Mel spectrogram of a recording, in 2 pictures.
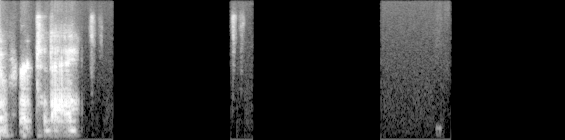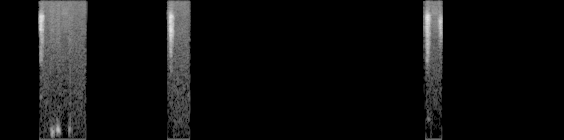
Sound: silence

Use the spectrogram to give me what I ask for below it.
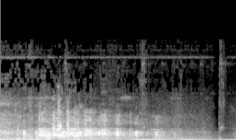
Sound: laughing

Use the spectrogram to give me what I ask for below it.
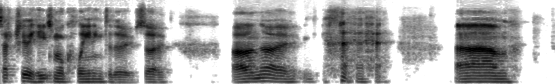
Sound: chuckling

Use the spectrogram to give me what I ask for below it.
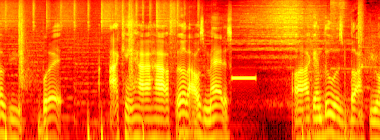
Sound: beep

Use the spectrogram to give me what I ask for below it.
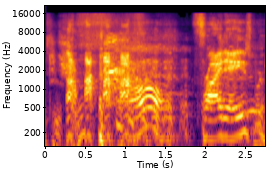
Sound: laughs

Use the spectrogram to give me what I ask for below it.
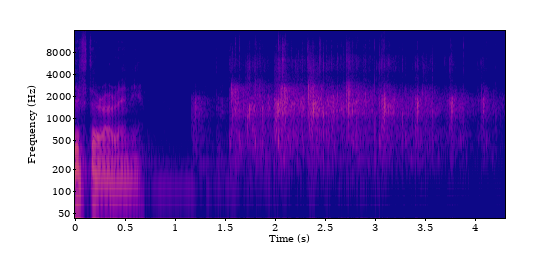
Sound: applause

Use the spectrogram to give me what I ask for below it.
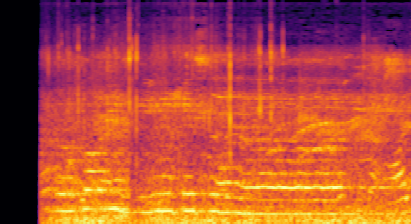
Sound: recitation in background

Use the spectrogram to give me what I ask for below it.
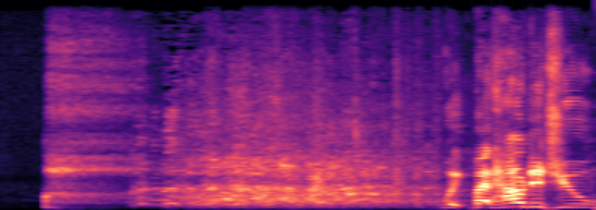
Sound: sighs

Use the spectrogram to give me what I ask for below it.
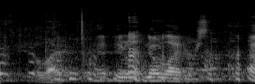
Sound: laughter

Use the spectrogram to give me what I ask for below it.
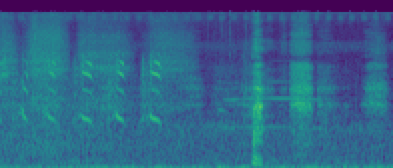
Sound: bird cawing

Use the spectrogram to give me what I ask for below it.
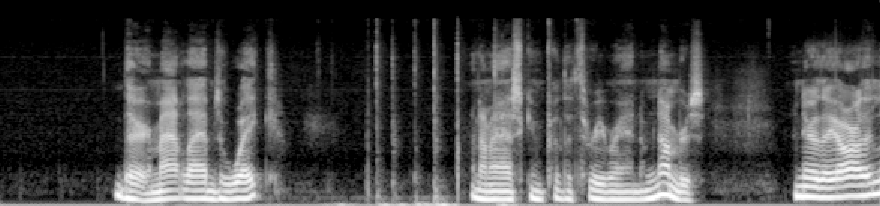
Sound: clicking

